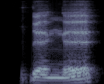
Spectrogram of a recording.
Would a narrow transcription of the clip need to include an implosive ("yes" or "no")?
yes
